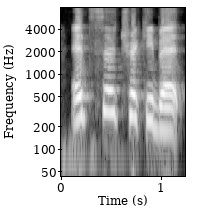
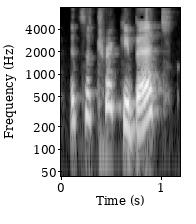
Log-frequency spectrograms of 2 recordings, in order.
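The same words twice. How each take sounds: First: It is said in the speaker's usual American accent. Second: It is said in a put-on British accent.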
